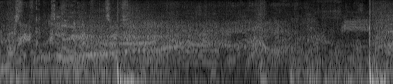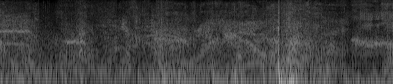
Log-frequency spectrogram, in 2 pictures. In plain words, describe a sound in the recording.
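Creatures shriek and snarl nearby.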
